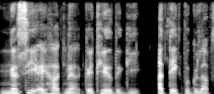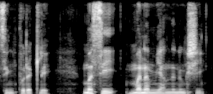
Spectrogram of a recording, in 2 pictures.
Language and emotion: Manipuri, happy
